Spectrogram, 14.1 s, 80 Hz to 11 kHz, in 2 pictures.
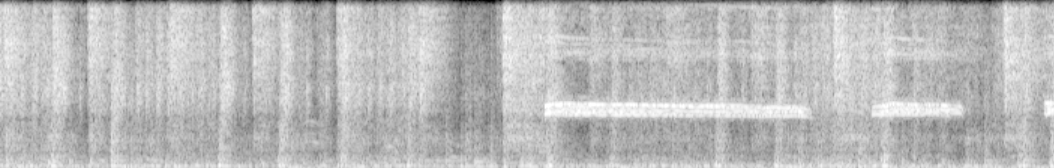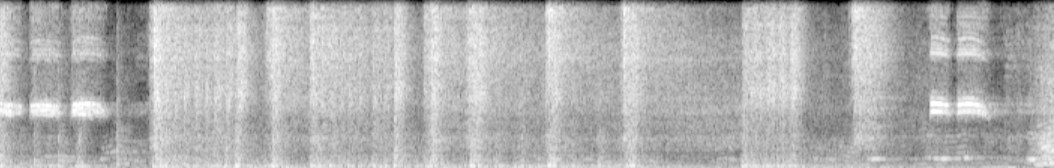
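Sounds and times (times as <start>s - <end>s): marching drumline cadence: 0.0s - 14.0s
whistle blasts: 3.6s - 7.8s, 13.2s - 13.9s.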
